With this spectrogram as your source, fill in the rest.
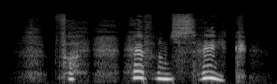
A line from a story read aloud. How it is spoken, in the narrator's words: panted Archimedes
